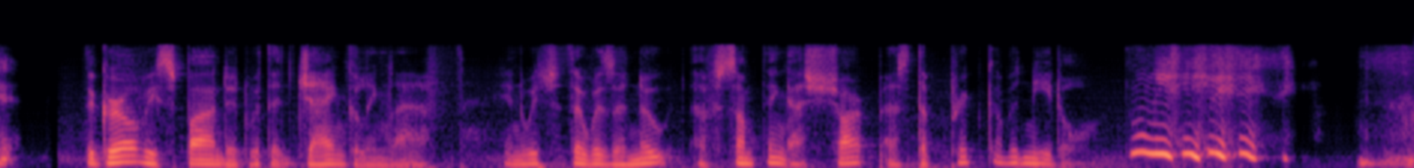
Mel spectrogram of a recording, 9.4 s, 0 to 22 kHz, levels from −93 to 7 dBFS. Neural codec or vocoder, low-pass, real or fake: codec, 16 kHz, 1 kbps, X-Codec, HuBERT features, trained on LibriSpeech; 7.2 kHz; fake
